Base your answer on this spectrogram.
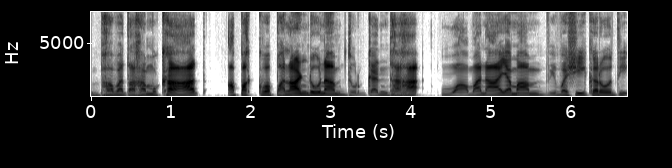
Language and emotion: Sanskrit, disgusted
